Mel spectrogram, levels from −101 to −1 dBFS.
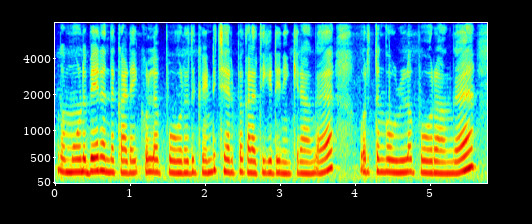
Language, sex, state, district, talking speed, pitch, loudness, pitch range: Tamil, female, Tamil Nadu, Kanyakumari, 125 wpm, 230 Hz, -16 LUFS, 220-240 Hz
